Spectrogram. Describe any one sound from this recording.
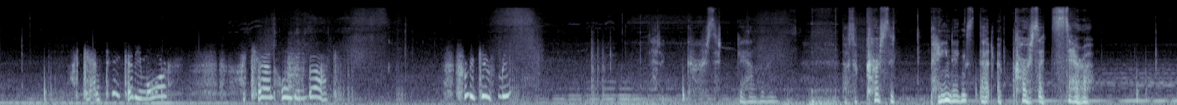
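A woman speaks in distress, close by.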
